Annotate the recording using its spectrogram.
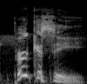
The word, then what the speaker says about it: Perkasie: How do you say that? Perkasie? Perkasie, PA? – Perkasie.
